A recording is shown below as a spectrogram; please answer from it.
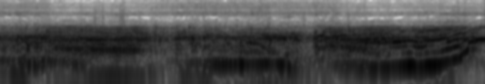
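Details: Laughing-style humpback whale song from Kihei, Maui: a long droning, nasal moan with a steady low tone, a brief dip, then a set of rising, curling whoops that sound almost like giggling.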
